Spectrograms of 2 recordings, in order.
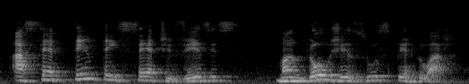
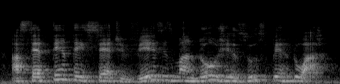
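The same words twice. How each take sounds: First: The line is recited at a slower pace. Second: The line is recited at a faster pace.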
